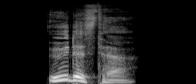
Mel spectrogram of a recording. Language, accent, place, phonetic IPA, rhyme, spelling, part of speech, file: German, Germany, Berlin, [ˈøːdəstɐ], -øːdəstɐ, ödester, adjective, De-ödester.ogg
- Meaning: inflection of öd: 1. strong/mixed nominative masculine singular superlative degree 2. strong genitive/dative feminine singular superlative degree 3. strong genitive plural superlative degree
